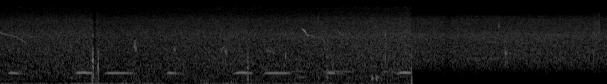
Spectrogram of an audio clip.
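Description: Outdoor natural ambience: a short, low, arched call repeats every half second or so, with a few thin high calls over a steady hiss. About four seconds in all of it cuts off at once, leaving only a softer hiss.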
